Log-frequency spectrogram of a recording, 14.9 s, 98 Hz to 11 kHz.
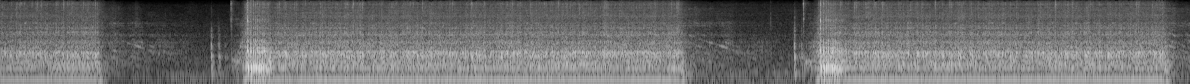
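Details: Bosch AXT 2200 garden shredder motor; it hums up steadily for five to six seconds, drops out, then restarts with a thump, running only while the switch is held. The cause is dirty switch contacts.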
